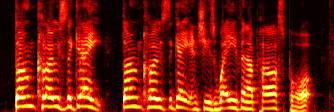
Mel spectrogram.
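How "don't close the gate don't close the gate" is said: imitated shouting, pitched high. Retelling a late passenger running for the plane: imitating someone shouting. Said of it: "she's shouting".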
